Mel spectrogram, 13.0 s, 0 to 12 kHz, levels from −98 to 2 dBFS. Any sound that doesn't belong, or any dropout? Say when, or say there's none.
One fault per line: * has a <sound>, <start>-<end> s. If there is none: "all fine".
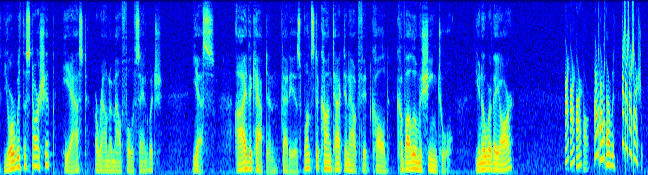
* has a chirp, 11.3-12.9 s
